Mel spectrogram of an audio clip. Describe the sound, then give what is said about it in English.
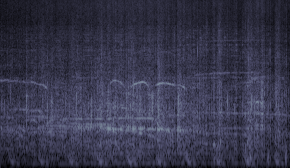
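A large baseball crowd cheers and applauds steadily after a two-run home run by Jack Matthew for the Raptors in the bottom of the sixth inning, a dense wash of clapping and roaring voices that swells in the middle and stays loud throughout, with a faint whistle or two above it. “This crowd is loving it, and it's a one-run ball game.”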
